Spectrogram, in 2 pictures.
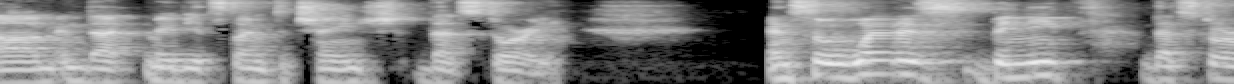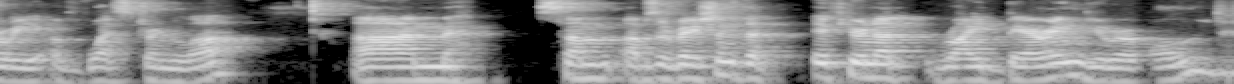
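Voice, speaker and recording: A man speaks with a fairly high pitch and a bright, sharp tone. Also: ordinary pitch variation, fairly slow pace. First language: French. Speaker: strategic design researcher. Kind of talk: workshop presentation. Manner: halting.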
